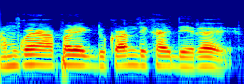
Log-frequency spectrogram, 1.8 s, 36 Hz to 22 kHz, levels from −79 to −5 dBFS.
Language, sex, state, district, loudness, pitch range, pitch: Hindi, male, Arunachal Pradesh, Lower Dibang Valley, -16 LUFS, 140-160 Hz, 150 Hz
